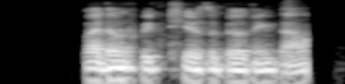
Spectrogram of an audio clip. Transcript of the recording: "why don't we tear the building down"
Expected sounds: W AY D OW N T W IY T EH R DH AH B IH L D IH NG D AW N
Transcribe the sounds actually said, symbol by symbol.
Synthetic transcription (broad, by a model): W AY D OW N T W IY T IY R DH AH B IH L D IH NG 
